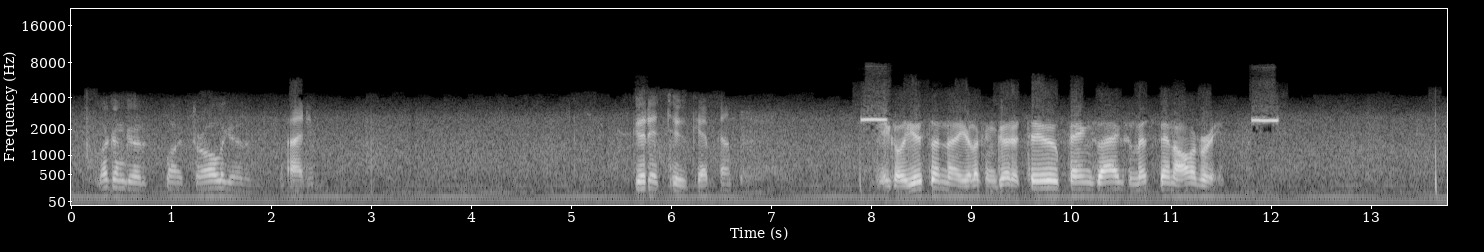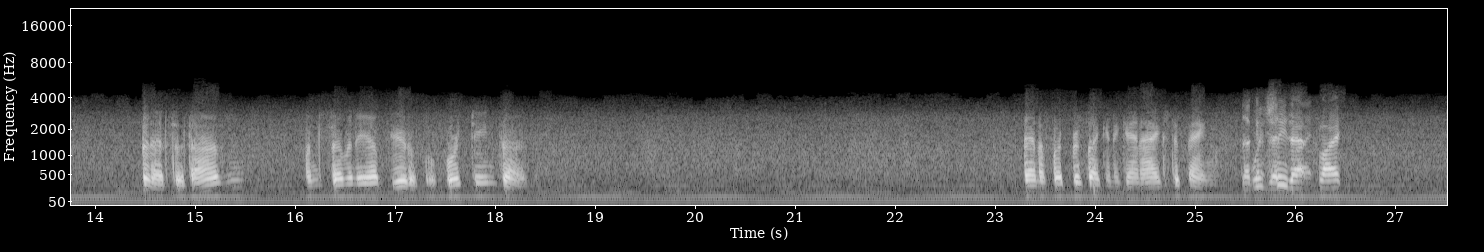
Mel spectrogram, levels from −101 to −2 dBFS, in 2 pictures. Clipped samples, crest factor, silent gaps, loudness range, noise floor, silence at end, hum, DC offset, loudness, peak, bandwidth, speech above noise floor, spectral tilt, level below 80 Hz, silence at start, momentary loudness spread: under 0.1%; 18 dB; none; 18 LU; -43 dBFS; 0 s; none; under 0.1%; -22 LUFS; -8 dBFS; 5.4 kHz; 20 dB; -7.5 dB/octave; -54 dBFS; 0 s; 22 LU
